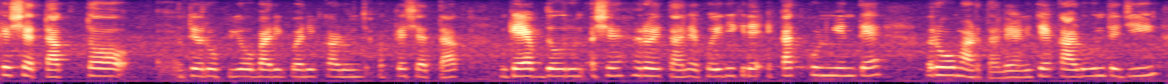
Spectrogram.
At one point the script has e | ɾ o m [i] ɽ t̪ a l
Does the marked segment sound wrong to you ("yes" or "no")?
yes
